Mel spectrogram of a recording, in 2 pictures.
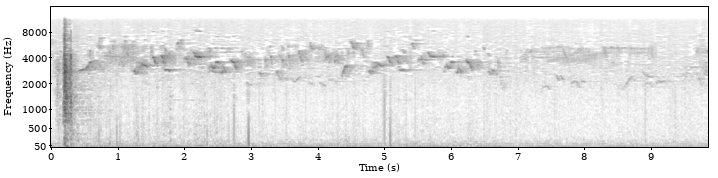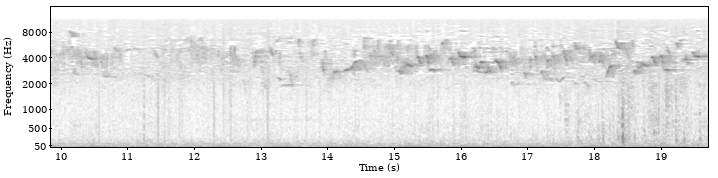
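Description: Small birds chirping and singing over faint background hiss, a steady scatter of short, high chirps.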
